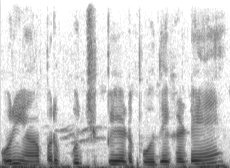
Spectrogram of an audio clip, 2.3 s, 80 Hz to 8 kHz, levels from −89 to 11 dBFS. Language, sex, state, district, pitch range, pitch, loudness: Hindi, male, Uttar Pradesh, Saharanpur, 130-150 Hz, 135 Hz, -14 LUFS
